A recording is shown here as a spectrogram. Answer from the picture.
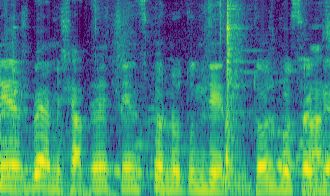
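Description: A man talking, with light metallic clinks as the brass cap of a gas stove burner is handled and lifted off the burner, one sharper clink near the end.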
